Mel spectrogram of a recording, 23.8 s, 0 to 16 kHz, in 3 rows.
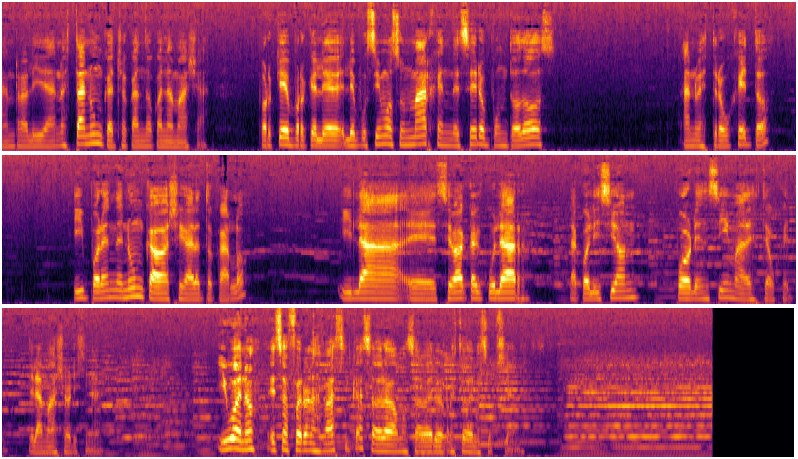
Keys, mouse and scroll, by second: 3.4-3.8 scroll down 1, 3.8 middle click, 5.8 shift+middle click, 6.4 scroll up 1, 7.3 right click.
